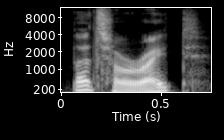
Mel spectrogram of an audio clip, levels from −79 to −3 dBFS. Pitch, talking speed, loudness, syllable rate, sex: 120 Hz, 240 wpm, -15 LUFS, 4.9 syllables/s, male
